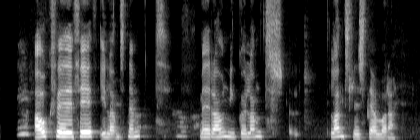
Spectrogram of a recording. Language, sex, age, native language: Icelandic, female, 40-49, Icelandic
